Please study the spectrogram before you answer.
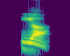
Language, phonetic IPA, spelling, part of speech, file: Bengali, [ˈɔnt̪ost̪ʰoe̯ɔˑ], য়, character, LL-Q9610 (ben)-য়.wav
- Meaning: The 46th character in the Bengali alphabet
